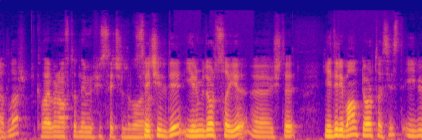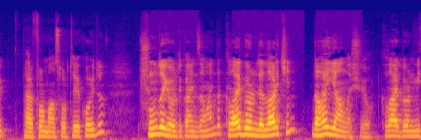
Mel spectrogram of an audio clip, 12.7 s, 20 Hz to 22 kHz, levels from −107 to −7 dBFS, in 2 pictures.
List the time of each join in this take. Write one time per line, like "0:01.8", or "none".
none

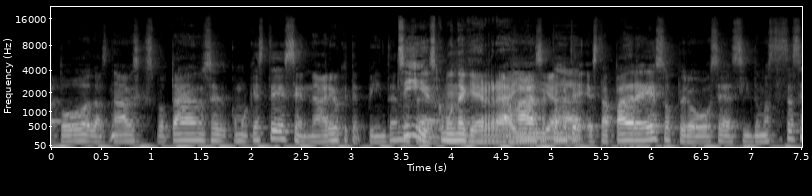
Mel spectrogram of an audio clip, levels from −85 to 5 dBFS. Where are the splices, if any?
none

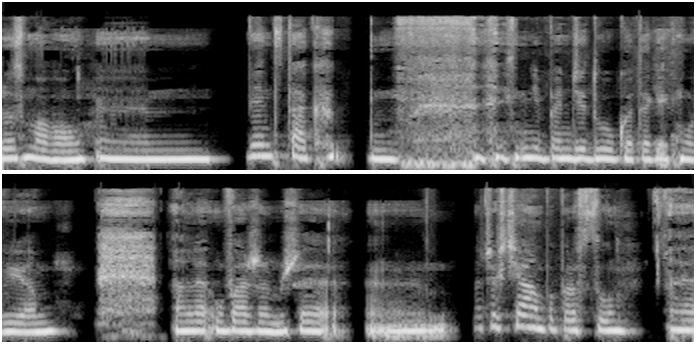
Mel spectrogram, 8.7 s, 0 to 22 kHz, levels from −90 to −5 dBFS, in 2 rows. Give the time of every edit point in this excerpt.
none

